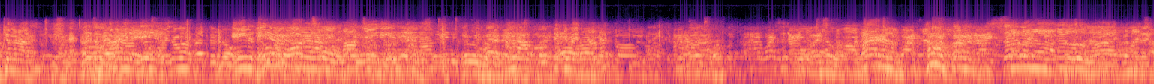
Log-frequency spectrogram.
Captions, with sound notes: Shooter's coming out. (players chattering)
